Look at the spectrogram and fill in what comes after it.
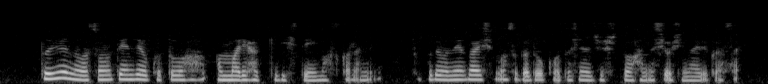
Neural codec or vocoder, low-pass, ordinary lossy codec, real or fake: none; 7.2 kHz; MP3, 32 kbps; real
